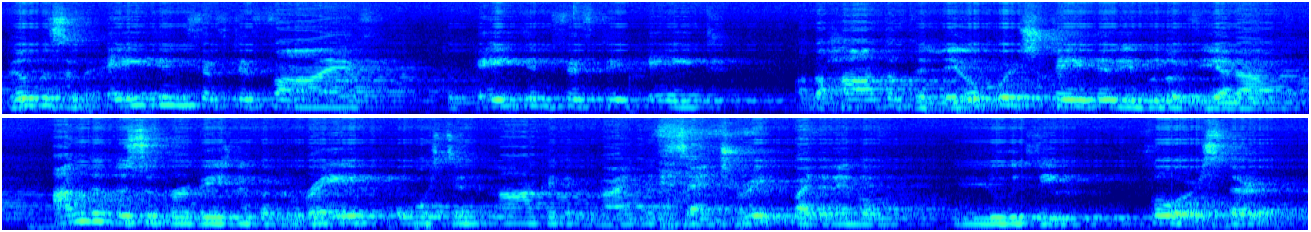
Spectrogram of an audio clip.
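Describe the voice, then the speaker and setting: A man's voice: a little high, normal speed, warm tone. A man in his fifties giving an explanatory guided talk in formal, elaborate wording. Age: 50s. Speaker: synagogue caretaker and guide. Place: inside a large synagogue hall. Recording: very echoey hall, distant, faint noise.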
